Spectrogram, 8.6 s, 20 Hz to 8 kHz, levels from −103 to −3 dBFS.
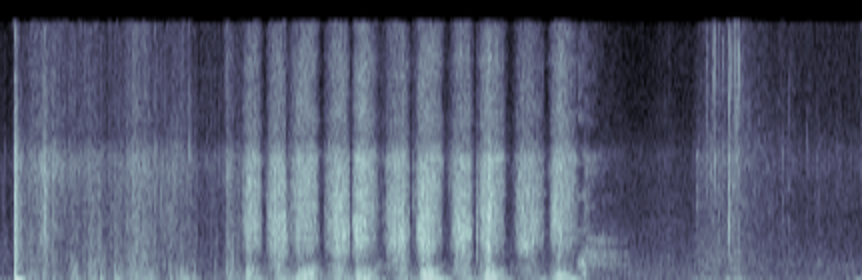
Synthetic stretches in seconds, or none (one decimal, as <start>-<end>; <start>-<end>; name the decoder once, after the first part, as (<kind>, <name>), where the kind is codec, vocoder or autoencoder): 3.3-4.7 (codec, DAC)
